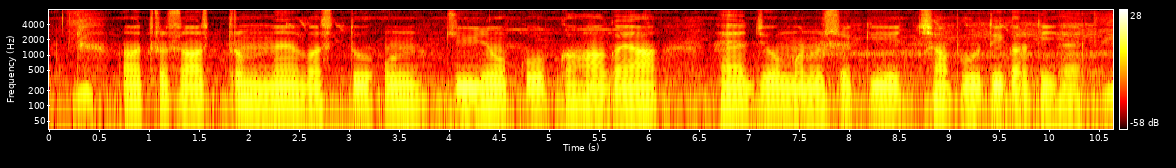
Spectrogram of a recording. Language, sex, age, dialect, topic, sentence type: Hindi, male, 18-24, Kanauji Braj Bhasha, banking, statement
